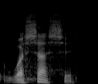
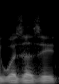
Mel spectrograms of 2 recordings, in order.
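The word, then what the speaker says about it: Ouarzazate: Alors prononciation fidèle, c'est Ouachache. Mais en français, on dit Ouazazé, tout simplement.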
